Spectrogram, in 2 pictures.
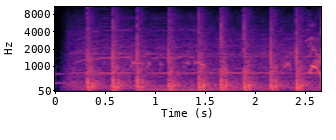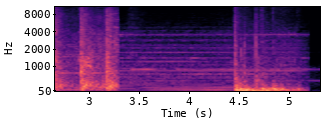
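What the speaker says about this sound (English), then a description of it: "Luann shot him and the psychopath fell" A rapid string of sharp gunshot-like bangs, about a dozen in quick uneven succession, followed by a sustained tonal ring and then a final heavy burst, from an animated story.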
